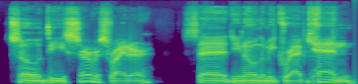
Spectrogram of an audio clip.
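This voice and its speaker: A man is speaking. His pitch is very deep and low. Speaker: podcast co-host. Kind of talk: casual chat.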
